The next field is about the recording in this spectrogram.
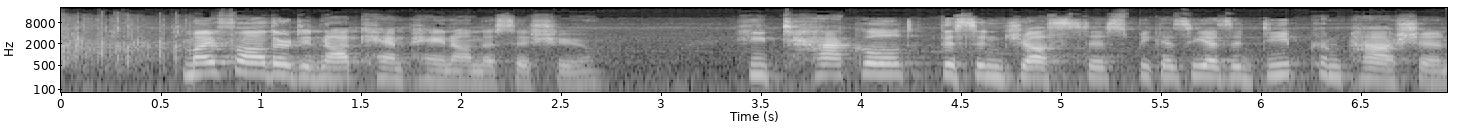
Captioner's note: applause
